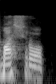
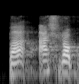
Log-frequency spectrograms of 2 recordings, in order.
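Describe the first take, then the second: First: The prefix runs straight into the verb, merged. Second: The prefix and verb are said as separate parts. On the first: "ketika di Amniah si alif itu nggak dibaca, jadi langsung diseret aja ke sin" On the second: "ini sebenarnya ada ba alif, ba hamzah itu loh"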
